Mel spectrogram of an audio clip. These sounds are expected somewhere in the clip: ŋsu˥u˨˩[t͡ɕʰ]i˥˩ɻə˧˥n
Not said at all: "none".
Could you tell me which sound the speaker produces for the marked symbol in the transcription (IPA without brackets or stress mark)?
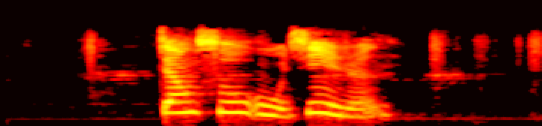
t͡ɕ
